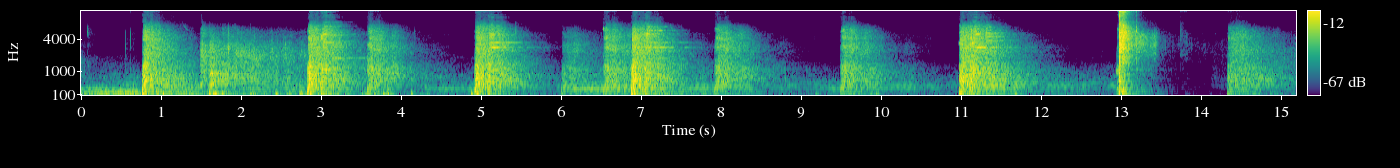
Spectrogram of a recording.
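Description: Rifle shots on a range, about eleven spaced unevenly, each trailing off in echo, the loudest near the end: the shooter's DMR firing at a 300-yard target mixed with other shooters' gunfire. A faint steady hum runs underneath.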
